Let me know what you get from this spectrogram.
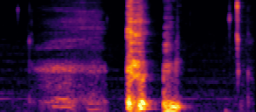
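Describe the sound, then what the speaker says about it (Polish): A man with a sore, irritated throat coughs twice in two short, loud bursts at close range, after a quiet stretch of low hum and before a faint throat noise at the end. "musicie mi wybaczyć troszkę te kaszlenie ciągłe moje"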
